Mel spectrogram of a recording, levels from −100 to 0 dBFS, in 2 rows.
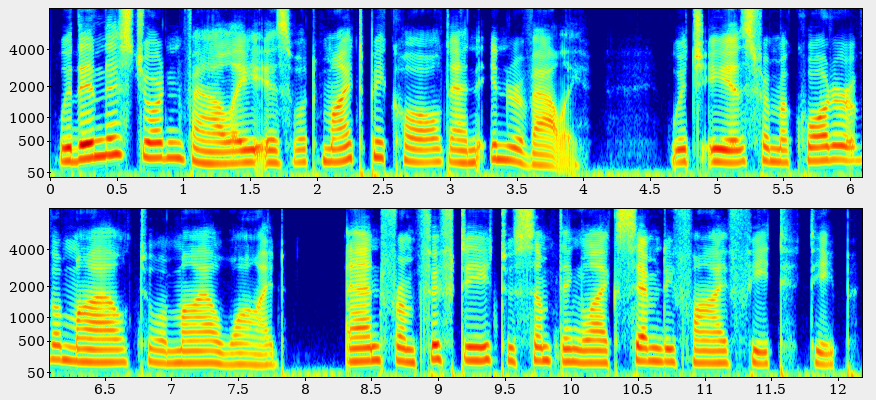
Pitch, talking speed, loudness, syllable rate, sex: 185 Hz, 165 wpm, -21 LUFS, 4.3 syllables/s, female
